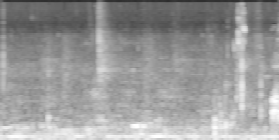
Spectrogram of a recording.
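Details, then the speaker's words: Low rumbling with soft squishy gurgles from an adult woman's stomach before making pancakes: ordinary stomach growling (borborygmi). "did you hear that's my tummy growling oh my goodness"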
